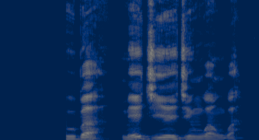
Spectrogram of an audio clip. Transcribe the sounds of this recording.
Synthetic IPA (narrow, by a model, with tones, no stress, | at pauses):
u˨ba˦˨ | me˦e˦d͡ʒi˨e˦˨d͡ʒi˦ŋ̩˦ɡʷa˦ŋ̩˦ɡʷa˦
